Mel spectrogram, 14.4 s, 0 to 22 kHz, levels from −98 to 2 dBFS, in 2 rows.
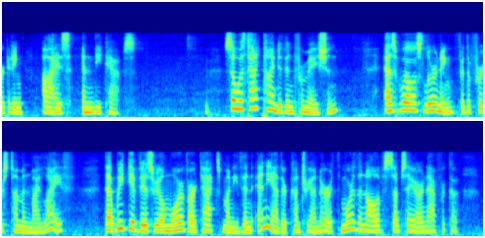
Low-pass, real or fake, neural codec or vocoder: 7.2 kHz; fake; codec, 16 kHz in and 24 kHz out, 0.6 kbps, FocalCodec, streaming, 4096 codes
